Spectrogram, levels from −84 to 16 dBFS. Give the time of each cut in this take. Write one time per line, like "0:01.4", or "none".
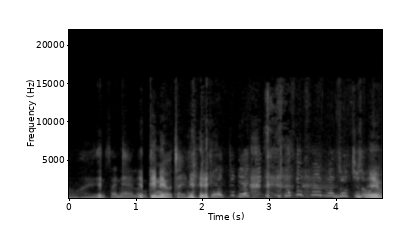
none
